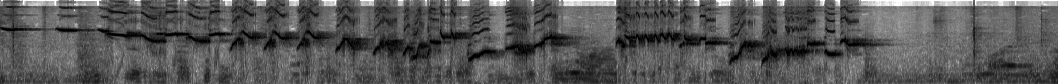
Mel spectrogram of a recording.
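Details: Rich, continuous white-rumped shama song meant to stir up rival shamas: dense high whistles and quick descending notes, rising phrases and a trilled passage, fading to quiet near the end.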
